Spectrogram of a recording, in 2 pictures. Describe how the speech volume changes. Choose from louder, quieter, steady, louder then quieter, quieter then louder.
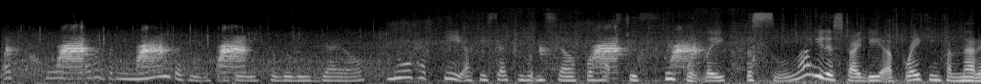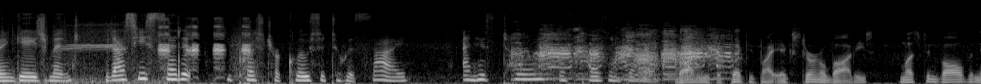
louder then quieter.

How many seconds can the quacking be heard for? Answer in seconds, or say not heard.
9 s.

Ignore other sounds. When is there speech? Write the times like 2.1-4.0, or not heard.
0.1-19.5.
